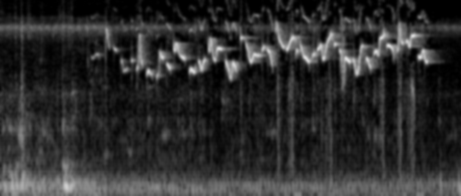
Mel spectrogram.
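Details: Pied bushchat singing at midnight, a continuous lively warble of high, sweet whistled notes that slur up and down in quick succession for about five seconds. A faint steady high hiss runs underneath.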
